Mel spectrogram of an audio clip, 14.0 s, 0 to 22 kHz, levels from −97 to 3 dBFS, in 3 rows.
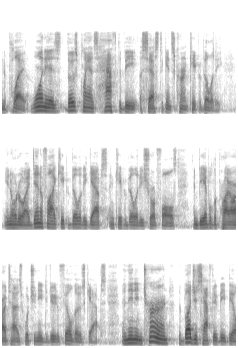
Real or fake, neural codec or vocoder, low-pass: fake; codec, 16 kHz, 16 kbps, FreqCodec, smaller model; 7.2 kHz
